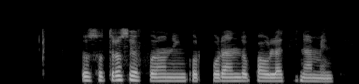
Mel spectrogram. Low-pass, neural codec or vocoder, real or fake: 5.4 kHz; none; real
